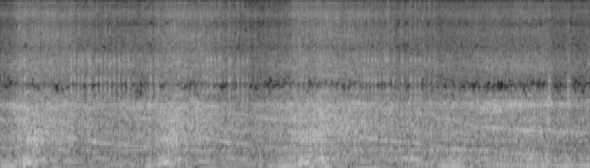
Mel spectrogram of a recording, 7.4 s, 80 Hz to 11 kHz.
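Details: MG 1300 engine after rebuild, idling with an uneven metallic rattle over steady idle, not tied to a knock rhythm; rattle traced to the idler gear.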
